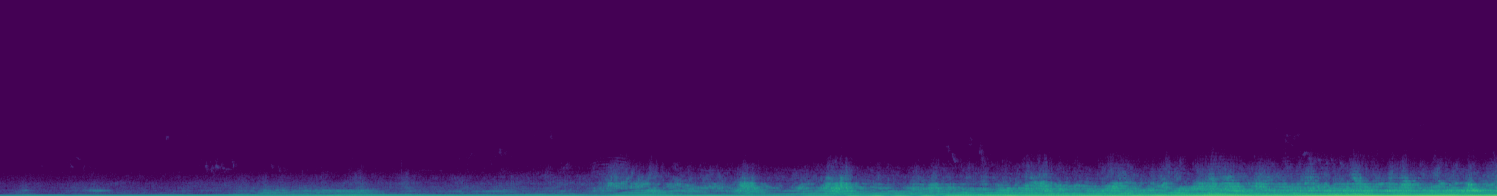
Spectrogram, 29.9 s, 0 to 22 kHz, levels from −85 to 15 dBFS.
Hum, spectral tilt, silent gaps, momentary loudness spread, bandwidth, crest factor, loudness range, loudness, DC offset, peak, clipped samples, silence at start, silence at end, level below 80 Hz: none; -13 dB/octave; none; 22 LU; 2.7 kHz; 14 dB; 20 LU; -19 LUFS; under 0.1%; -4 dBFS; under 0.1%; 0 s; 0 s; -20 dBFS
